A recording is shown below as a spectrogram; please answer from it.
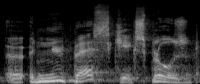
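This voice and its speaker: A man's voice: lowish voice, very animated, slow pace, creaky, slightly rough. A man speaking as a guest in a televised political debate, emphatic and sardonic as he argues. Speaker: panel guest.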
